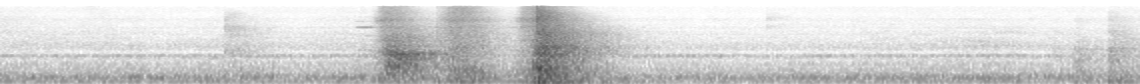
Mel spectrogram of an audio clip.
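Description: Three quick knocks of sheet-steel cabinet parts being handled and set against each other, about two seconds in, the last a heavy thump. A steady hum runs underneath.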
